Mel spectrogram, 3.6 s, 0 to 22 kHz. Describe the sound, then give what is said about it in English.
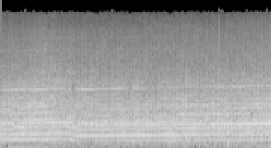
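An SP3T class race car being overtaken on the Mercedes Arena section of the Nürburgring, its engine roaring loudly and continuously, the pitch dropping abruptly about a second in as it goes by, then holding a steady, lower drone. “So that car just being overtaken in SP3T on the Mercedes Arena, but motoring his way towards the end of this current lap, lap 15, is Dominic Bauman.”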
